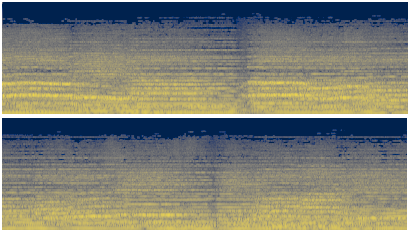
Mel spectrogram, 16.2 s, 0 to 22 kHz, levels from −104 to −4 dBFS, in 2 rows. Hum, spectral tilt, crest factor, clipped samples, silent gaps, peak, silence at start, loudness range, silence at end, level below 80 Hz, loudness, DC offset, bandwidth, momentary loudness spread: none; -5.5 dB/octave; 14 dB; under 0.1%; none; -4 dBFS; 0 s; 4 LU; 0 s; -26 dBFS; -19 LUFS; under 0.1%; 11.5 kHz; 7 LU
